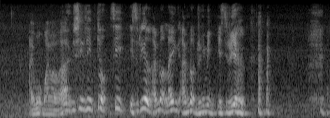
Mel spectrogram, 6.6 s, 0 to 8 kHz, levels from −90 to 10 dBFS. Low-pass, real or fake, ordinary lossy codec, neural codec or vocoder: 7.2 kHz; real; none; none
